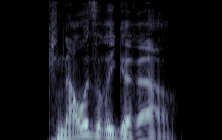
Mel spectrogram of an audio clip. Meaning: inflection of knauserig: 1. strong/mixed nominative masculine singular comparative degree 2. strong genitive/dative feminine singular comparative degree 3. strong genitive plural comparative degree
- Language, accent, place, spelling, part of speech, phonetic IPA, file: German, Germany, Berlin, knauserigerer, adjective, [ˈknaʊ̯zəʁɪɡəʁɐ], De-knauserigerer.ogg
